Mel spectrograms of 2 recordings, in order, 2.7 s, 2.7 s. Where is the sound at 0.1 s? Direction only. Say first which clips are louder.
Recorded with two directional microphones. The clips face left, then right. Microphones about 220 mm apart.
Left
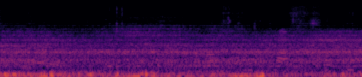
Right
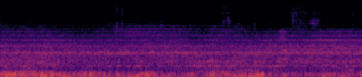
Right 3 dB; 55° right (ahead or behind).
